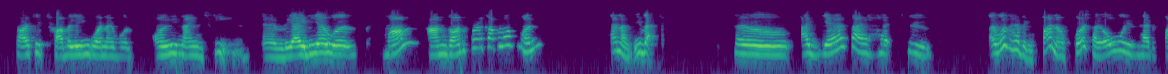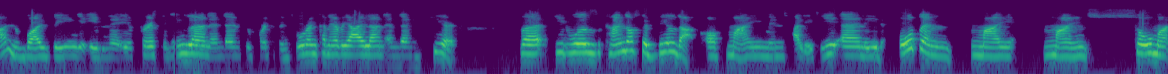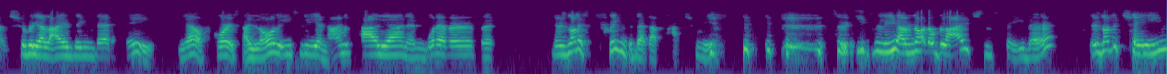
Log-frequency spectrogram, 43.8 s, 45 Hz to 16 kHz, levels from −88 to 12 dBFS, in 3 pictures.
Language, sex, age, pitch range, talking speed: English, female, 20-39, 200-280 Hz, 150 wpm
